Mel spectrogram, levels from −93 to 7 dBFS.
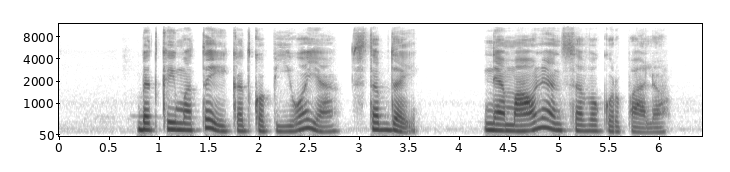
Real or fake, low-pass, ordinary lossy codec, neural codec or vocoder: real; 10.8 kHz; Opus, 64 kbps; none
